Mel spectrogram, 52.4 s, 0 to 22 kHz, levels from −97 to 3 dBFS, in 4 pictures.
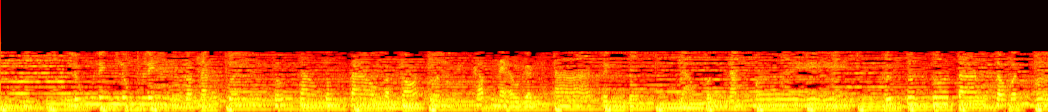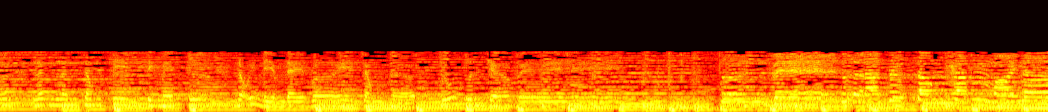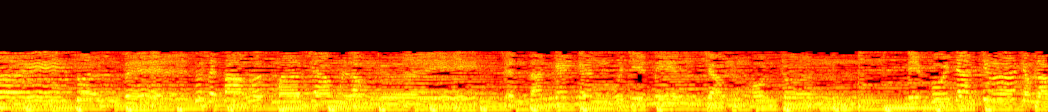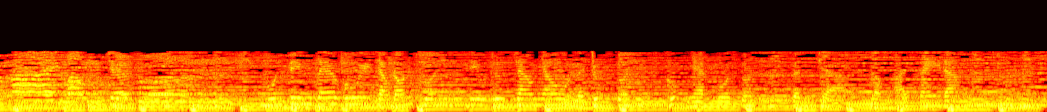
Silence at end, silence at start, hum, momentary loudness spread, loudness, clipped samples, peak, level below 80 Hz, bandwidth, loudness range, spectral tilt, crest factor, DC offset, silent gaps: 0 s; 0 s; none; 4 LU; -19 LUFS; under 0.1%; -2 dBFS; -26 dBFS; 4 kHz; 3 LU; -11 dB/octave; 16 dB; under 0.1%; none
